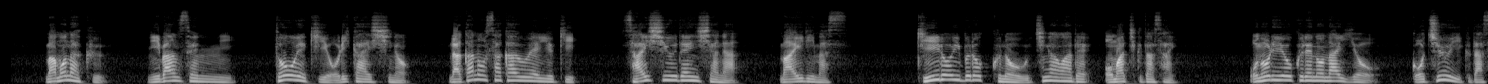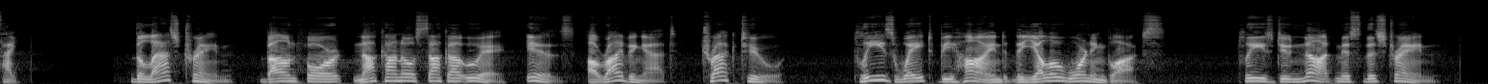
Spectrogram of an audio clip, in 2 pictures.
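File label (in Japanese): 接近放送 男声; 池袋; 放送は「中野坂上行き 最終電車」です。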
